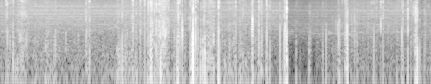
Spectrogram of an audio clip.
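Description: Light metallic clicks and rattles from cable lugs and the polarity switch's contact plate being unbolted and lifted out of an old Airco transformer welder's cabinet, over a faint steady hiss.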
